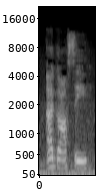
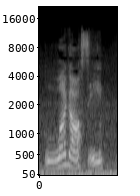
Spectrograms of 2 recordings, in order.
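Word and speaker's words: Lagasse: purchased an emerald legosi I have always pronounced his name emerald agosi I looked it up today it's Emerald laosi apologies Emerald not that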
